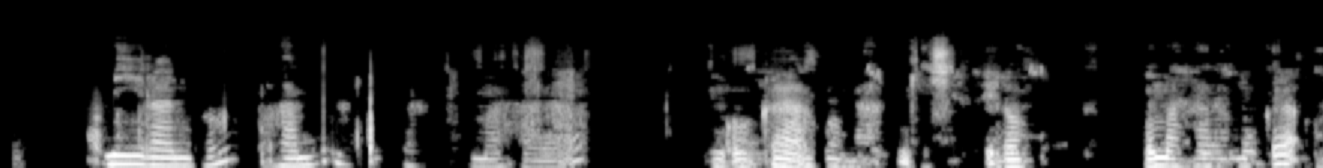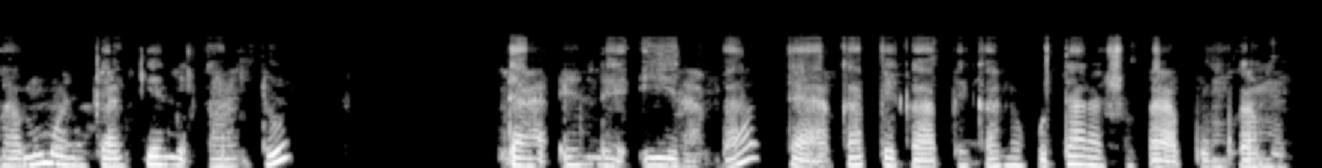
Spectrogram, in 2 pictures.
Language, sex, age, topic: Oshiwambo, female, 25-35, finance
